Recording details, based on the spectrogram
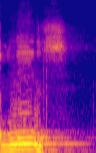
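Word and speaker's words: kneels: अगला है के N double E एल एस। के इस को साइलेंट कर दिया जाएगा। एन डबल ई है तो न पर बड़ी ई की मात्रा नी हो जाएगा और एल एस है तो आधा ल और स हो जाएगा नील्स क्या बोला जाएगा नील्स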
